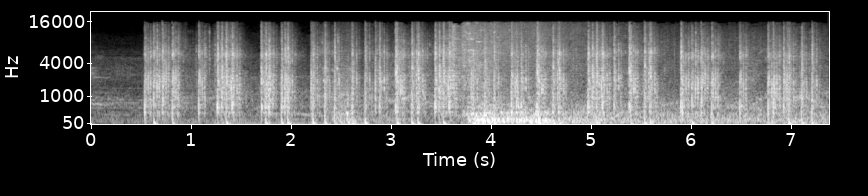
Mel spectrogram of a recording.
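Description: Rapid crackling explosions in State of Decay 2 as a Molotov cocktail sets off chaos in a garage, dense irregular bangs and pops over a roaring burst of fire, loud and close throughout.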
